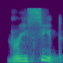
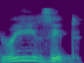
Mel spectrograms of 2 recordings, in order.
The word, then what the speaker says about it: receipt: the next one received receipt you never say receipt no this incorrect we say re-zit raise it it's like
